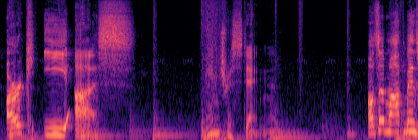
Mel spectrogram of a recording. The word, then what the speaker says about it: Arceus: anyone been playing the new um legends arceus how do you pronounce it arceus or arceus uh thank you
